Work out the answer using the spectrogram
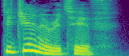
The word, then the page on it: degenerative: British English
